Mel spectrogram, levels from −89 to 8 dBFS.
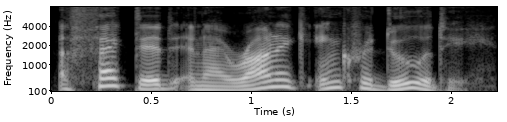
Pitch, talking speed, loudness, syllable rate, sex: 165 Hz, 105 wpm, -16 LUFS, 5.6 syllables/s, male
